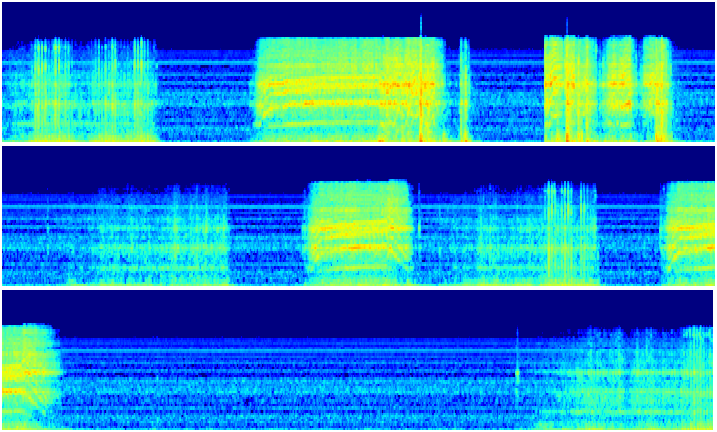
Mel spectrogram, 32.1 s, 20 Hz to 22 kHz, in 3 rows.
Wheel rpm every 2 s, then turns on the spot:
10, 10, 140, 60, 60, 0, 20, 40, 50, 10, 70, 10, 0, 0, 0, 20.
0-2 12-14 18-20 30-32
